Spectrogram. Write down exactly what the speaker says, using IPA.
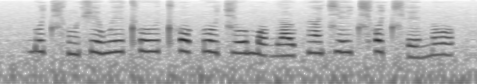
ɡ ɔ˦˨ t͡ɕʰ ũ˨ ʃ e˦˨ w e˦ tʰ o˦ ʊ̯ tʰ ɔ˦˨ k o˦˨ ʊ̯ t͡ɕ o˦ ʊ̯ m ɔ˨ ɡ a˨ ʊ̯ k ã˦ t͡ɕ e˦ ɪ̯ t͡ɕʰ ɔ˦˨ t͡ɕʰ e˨ n ɔ˦

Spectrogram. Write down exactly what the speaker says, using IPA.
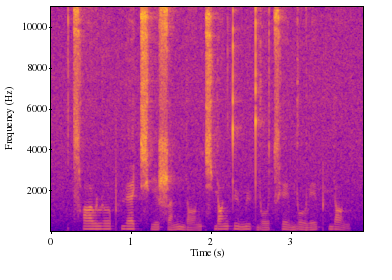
t͡sʰ ɑ˥ ʊ̯ ɻ ɤ˥ pʰ ɥ ɛ˥ t͡ɕʰ i˧˥ ʂ a˧˥ n m j ɑ˨˩ ŋ t͡ɕʰ j ɑ˥ ŋ t̪ y˥˧ m y˥˩ t̪ j o˧˥ ʊ̯ t͡sʰ e˥˧ ɪ̯ m j o˥˩ ʊ̯ ɻ e˥ ɪ̯ pʰ j ɑ˥˩ ŋ

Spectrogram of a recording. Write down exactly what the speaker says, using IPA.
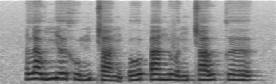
l a˧ w ɲ əː˧ x u˨˩˦ m c a˨˩ ŋ ʔ o˧˥ ʔ a˧ n v ə˨˩˦ ŋ c a˧˥ w k əː˧

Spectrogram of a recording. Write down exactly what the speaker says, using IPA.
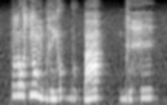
l o˦ d ɔ̃˦˨ ɡ͡b i˨ j o˧ ɡ͡b u˨ k͡p a˨˦ | ɡ͡b i˨ h i˧

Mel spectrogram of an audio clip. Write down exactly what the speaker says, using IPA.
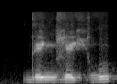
d̪ e ɲ ɮ e ç o̤ u̯

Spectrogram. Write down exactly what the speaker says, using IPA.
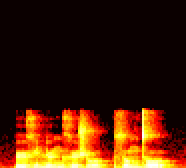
ø ɣ e n ø ŋ ə ɣ ø ʒ o | z o ŋ d o

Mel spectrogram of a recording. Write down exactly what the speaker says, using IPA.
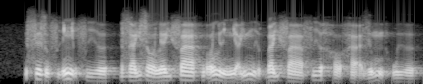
s ɨ˧ z ṵ˧˨ f ḭ˧˥ ə̯ ɲ ə̰˧˨ w f i˨˩ ə̯ | z a˨˦ j z ɔ˨˩ l ɛ˧ j f aː˧ h w ɔ̰˧˥ l ɨ˨˩ ɲ a̰˧˥ j m ḭ˧˨ ə̯ ɓ a˧ j f aː˨˩ f i˧ ə̯ h ɔ˧˩ h a̰ː˧˨ z ɨ˨˦ m ə̰˧˨ n h w ɨ˨˩ ə̯

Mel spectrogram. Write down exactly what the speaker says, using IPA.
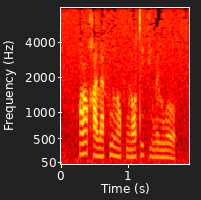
q ũ χ æ l æ f u l ɔ̃ f ũ ɾ ɔ t i k i w ø l w o

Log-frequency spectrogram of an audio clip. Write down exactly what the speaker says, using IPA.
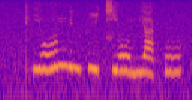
pʰ j o˧˥ ʊ̯ n̪ y˧ n p i˥˧ t͡ɕ j o˥˧ ʊ̯ m j ä˥˩ k u˥

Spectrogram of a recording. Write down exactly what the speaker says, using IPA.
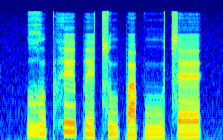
ɣ ʊ˨ pʰ e˦ p e˨ t͡s u˨ p a˨ p uː˨ t͡s ɛ˦

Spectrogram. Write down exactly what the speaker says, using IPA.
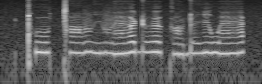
ǃʰ u ǀ ɑ̤ v i̤ v æ̤ ə̯ ɖʱ ø k ɑ̤ ɖʱ i w æ̤

